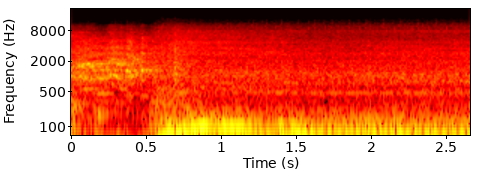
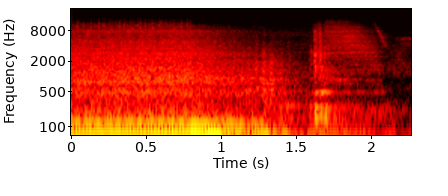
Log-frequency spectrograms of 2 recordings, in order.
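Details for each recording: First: 2010 Dodge Challenger SRT8 V8, first start after a Volant cold air intake install: starter cranks, one sharp pop, then a steady lumpy idle; one-off start-up backfire, possibly from richer air, cause unconfirmed. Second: 2010 Dodge Challenger SRT8 5.7 L V8 just after a Volant cold air intake install: strong deep rev falls back cleanly to a steady low idle. A slight backfire came on the first start; now normal, smooth idle and revving.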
